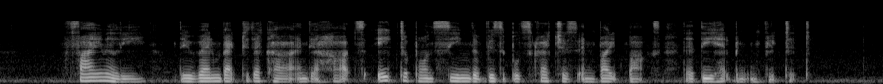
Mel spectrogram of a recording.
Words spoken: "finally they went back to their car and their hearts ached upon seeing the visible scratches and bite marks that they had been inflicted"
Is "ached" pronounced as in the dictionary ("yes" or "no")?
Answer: yes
